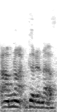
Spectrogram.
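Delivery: ordinary talk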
